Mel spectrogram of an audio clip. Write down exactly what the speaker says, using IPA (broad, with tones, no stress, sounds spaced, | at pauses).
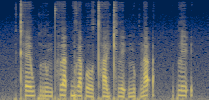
kʰ ɛː˧ w p r u˨˩ n pʰ l a˥˩ t̚ b ɯ˦˥ a̯ p oː˩˦ tʰ a˨˩ j kʰ l e˨˩ ʔ n u˨˩ k̚ n a˥˩ ʔ | p l e˦˥ ʔ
